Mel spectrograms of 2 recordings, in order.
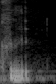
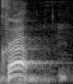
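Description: First: The vowel is long, like in 'creep'. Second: The vowel is short, like in 'step'. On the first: The speaker calls it wrong. "It's not a creep" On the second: The speaker calls it right. "It's a crep"

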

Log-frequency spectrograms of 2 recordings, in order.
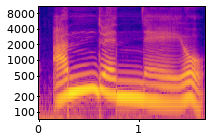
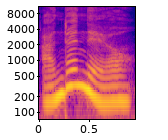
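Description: First: The phrase is said slowly. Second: The phrase is said more quickly. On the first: "first slowly" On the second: "And a little quicker"

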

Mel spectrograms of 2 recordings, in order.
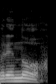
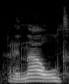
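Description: First: The word ends in an 'o' with nothing after. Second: The word ends with audible 'ault' sounds. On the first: This is how it is actually pronounced. "произносим Рено" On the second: This is how it looks when read letter by letter. "когда читаем Ренаулт"

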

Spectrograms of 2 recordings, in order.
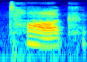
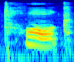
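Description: First: The word is said in a non-British accent. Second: The word is said in a British accent. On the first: This is how the speaker naturally sounds. "if I say" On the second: This is what British listeners can understand. "instead of"

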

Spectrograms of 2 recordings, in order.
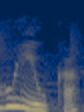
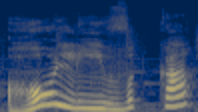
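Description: First: The first vowel sounds like u. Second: The first vowel is a clear o. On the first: "а вимовляємо «гулівка»" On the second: "Пишемо «голівка»"

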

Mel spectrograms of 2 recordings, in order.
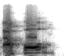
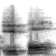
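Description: First: The first vowel is not an 'ee' sound. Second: The first vowel is an 'ee' sound. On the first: "or EPL" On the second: "if you prefer an E kind of sound"

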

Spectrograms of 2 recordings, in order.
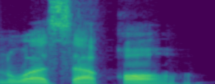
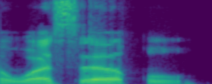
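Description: First: The word ends with an added vowel. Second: The word ends on a bare consonant. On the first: The speaker calls it wrong. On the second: The speaker calls it right.

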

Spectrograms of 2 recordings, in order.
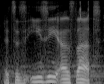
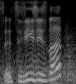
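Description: First: The voice falls at the end, like a statement. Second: The voice rises high at the end, like a question. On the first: The task really is simple. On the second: The speaker doubts the task is that simple.

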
